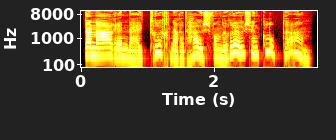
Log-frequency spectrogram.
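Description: A woman narrating a children's fairy tale in a slow, expressive storytelling manner, recorded dry and close. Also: a little high, gravelly, dry recording.

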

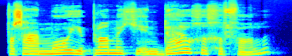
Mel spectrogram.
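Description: A woman reading a children's story aloud as narrator, with expressive storytelling. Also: medium pitch, normal speed, slightly rough.

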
